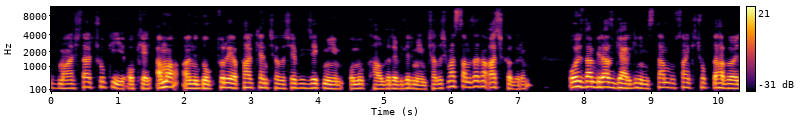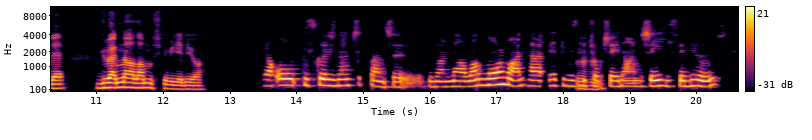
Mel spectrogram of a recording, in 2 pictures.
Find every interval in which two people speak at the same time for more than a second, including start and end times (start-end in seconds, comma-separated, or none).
none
